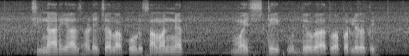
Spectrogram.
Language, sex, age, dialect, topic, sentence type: Marathi, male, 18-24, Varhadi, agriculture, statement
